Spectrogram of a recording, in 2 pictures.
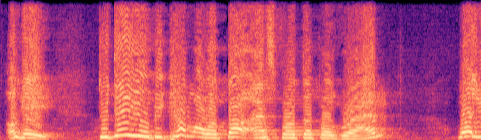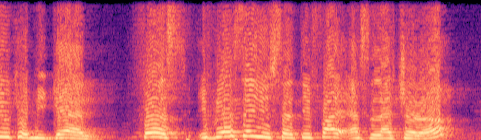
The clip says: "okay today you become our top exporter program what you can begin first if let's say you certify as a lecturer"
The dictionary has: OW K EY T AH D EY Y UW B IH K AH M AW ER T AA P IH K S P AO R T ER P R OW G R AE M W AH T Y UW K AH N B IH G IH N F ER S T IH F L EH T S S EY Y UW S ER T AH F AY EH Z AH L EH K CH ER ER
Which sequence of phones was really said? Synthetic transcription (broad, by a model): OW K EY T AH D EY Y UW B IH K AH M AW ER T AA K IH S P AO T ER P R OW G R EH M W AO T Y UW K AH N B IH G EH N F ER S T IH F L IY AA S S EY Y UW S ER T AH F AY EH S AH L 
